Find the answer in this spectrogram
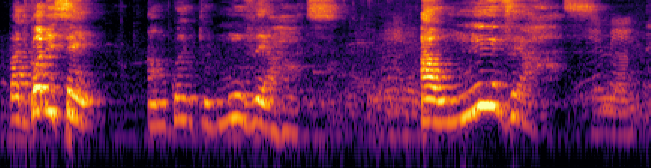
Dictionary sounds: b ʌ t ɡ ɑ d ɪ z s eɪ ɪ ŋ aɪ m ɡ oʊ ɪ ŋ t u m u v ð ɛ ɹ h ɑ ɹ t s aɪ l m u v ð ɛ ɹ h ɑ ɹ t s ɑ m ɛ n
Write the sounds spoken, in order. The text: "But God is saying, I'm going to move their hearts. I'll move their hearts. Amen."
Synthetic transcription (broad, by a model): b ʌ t ɡ ɑ d ɪ z s eɪ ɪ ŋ aɪ m ɡ oʊ ɪ ŋ t u m u v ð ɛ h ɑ t s aɪ w m u v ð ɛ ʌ h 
